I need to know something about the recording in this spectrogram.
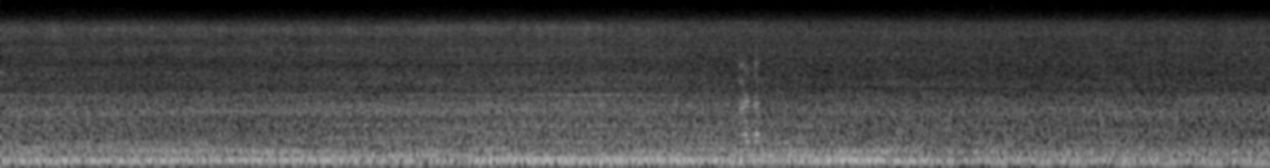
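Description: Tractor diesel engine running steadily, heard from the cab; it grows a little louder about three seconds in and eases back shortly after six seconds.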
